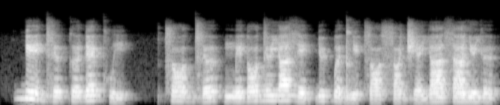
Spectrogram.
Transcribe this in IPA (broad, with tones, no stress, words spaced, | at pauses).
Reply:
ɠe˦˨d͡zɘ˨kə˨ ɗɛ˦kʷʰi˨ | t͡sɔ˨dd͡zə˨˦ | me˨ɗɔ˦ dɘ˦ja˦ze˨d ɗy˦ɓə˨dlʲɘ˨t͡sɒ˨ sɒ˨d͡ʒɛ˨ja˦ sa˦lʲə˦jɘ˦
